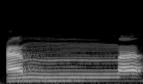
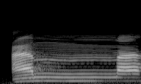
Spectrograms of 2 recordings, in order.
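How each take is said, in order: The two takes are said the same way.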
